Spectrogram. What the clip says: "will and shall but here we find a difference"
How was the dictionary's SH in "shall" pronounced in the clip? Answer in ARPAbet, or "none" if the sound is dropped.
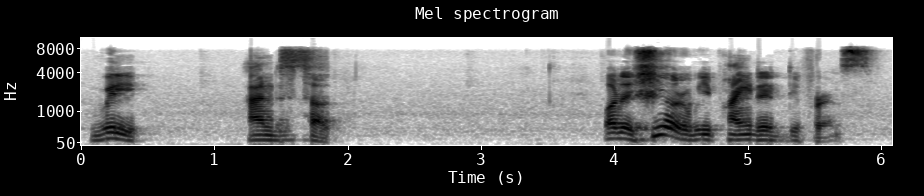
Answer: S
